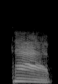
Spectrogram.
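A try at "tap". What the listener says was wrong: Kalau kamu nggak ada p-nya itu di belakang, itu belum. Coba sekali lagi.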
